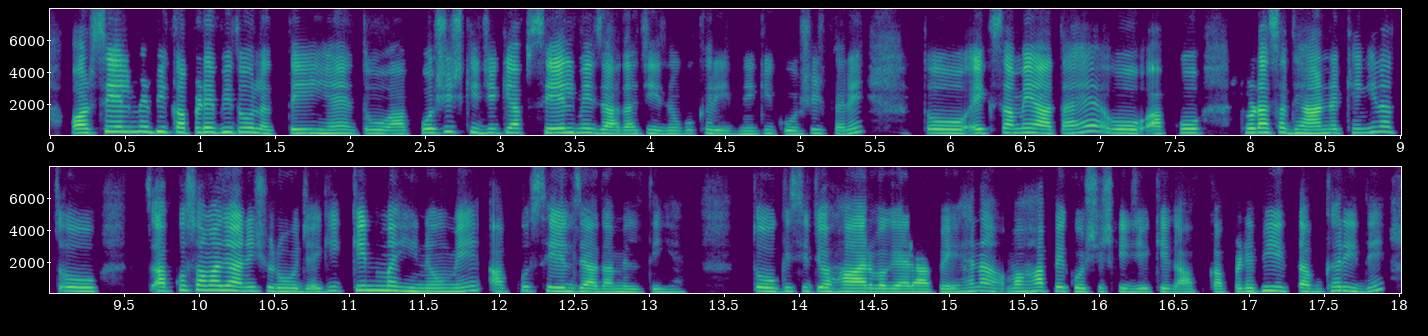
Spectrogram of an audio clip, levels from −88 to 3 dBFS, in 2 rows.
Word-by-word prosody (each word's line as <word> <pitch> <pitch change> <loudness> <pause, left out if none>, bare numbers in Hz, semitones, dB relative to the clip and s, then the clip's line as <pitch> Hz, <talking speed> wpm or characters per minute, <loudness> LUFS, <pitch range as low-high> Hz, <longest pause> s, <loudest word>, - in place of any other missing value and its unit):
और 250 +1 +7
सेल 315 +3 +5
में 315 -1 +1
भी 315 - +4
कपड़े 290 +1 +3
भी 290 +1 +2
तो 290 -1 +1
लगते 225 -3 -2
ही 230 -1 -1
हैं, 220 0 -1
तो 215 +1 -4
आप 205 0 -2
कोशिश 275 +4 0
कीजिए 255 -2 -2
कि 270 - -1
आप 260 -1 +3
सेल 265 +1 +4
में 265 -1 0
ज़्यादा 205 -3 0
चीज़ों 195 -2 -5
को 205 - -10
खरीदने 185 -4 -5
की 215 - -9
कोशिश 195 +4 -5
करें। 225 +9 -3 0.4
तो 230 -2 +2
एक 240 - -17
समय 260 0 +2
आता 225 +1 -2
है, 330 +6 0
वो 235 -1 0
आपको 250 +4 0 0.3
थोड़ा-सा 275 +1 +5
ध्यान 220 +2 +5
रखेंगी 250 +4 -5
न, 315 -1 -1
तो 230 -2 +1 0.4
आपको 245 +4 +1
समझ 295 0 +3
आनी 250 -3 +5
शुरू 225 -2 -2
हो 205 - 0
जाएगी 230 +6 -5
किन 285 -1 +3
महीनों 220 -6 0
में 230 +6 -2
आपको 250 +5 -4
सेल 230 -2 +1
ज़्यादा 195 -3 0
मिलती 180 -1 -6
है। 165 - -11 0.5
तो 225 -2 +3
किसी 230 +1 -7
त्योहार 205 -2 +4
वगैरह 190 -1 +2
पे, 185 0 -3
है 225 +3 -4
ना? 245 - 0
वहाँ 215 +3 +1
पे 240 - 0
कोशिश 210 +1 -3
कीजिए 200 -1 -4
कि 205 - -2
आप - - -3
कपड़े 205 +3 -2
भी 255 +2 -1
तब 205 -3 0
खरीदें 250 0 -3
230 Hz, 225 wpm, -22 LUFS, 205-255 Hz, 0.5 s, और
